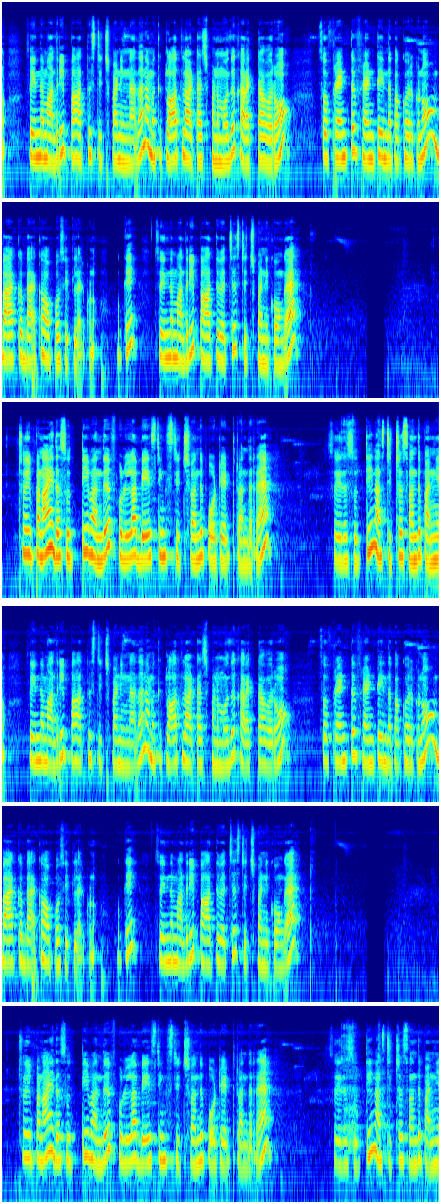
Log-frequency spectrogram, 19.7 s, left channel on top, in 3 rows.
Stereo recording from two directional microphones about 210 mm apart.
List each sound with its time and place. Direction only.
0.0 s a woman's voice: 25° left (ahead or behind)
13.3 s a woman's voice: 35° left (ahead or behind)
18.1 s speech: 25° left (ahead or behind)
